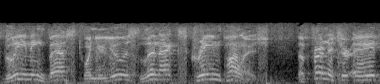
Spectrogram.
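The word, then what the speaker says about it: Linx: store remember to ask for them by name Linux it's spelled l i n-x Linux ask for it now now let's hear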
